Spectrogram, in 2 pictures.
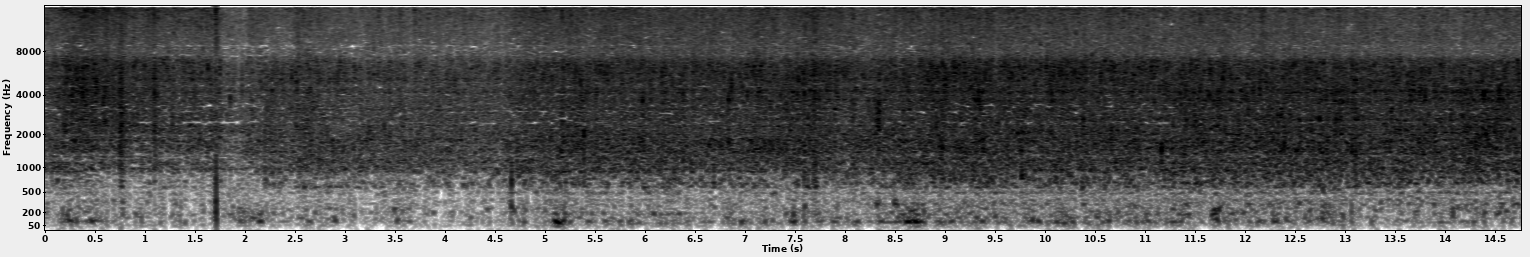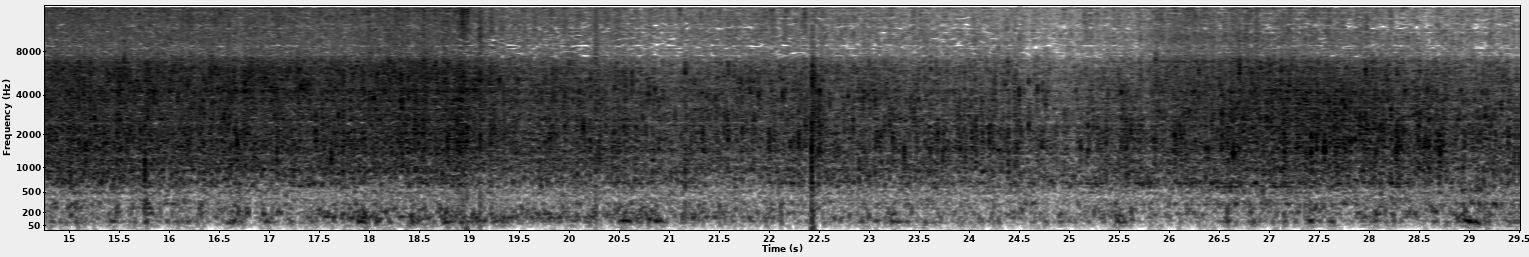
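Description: Chicken pieces sizzling as they shallow-fry in hot oil in a pan: a steady crackling hiss that starts suddenly as the first piece goes into the oil.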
